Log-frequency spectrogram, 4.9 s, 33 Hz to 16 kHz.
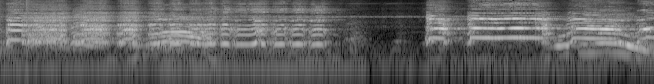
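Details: Kukuak balenggek chicken singing contest final, Ampang Kualo, Kota Solok, Sunday 8 September 2024: two bursts of crowing split by a brief hush, each a fast chain of arched, stepped notes, with crowd noise underneath.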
